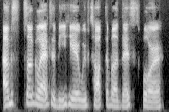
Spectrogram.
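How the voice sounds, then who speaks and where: A woman from Liberia talks about her life as a guest in an interview. She speaks slowly and thoughtfully, often stopping to gather her words. The recording is dry and a little dull. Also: lowish voice, fairly bright tone, no room sound. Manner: thoughtful, many "um" pauses. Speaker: guest, author. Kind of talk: conversational interview.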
